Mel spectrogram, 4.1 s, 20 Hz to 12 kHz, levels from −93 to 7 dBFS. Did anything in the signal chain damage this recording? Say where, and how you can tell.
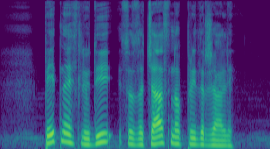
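No, nothing damaged it.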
